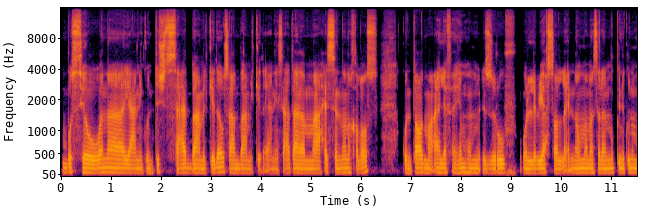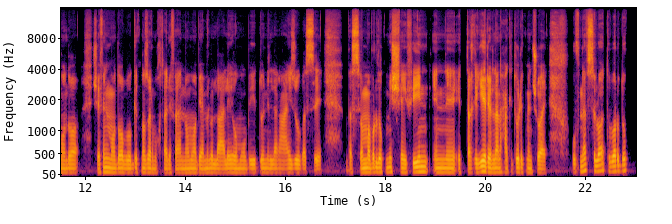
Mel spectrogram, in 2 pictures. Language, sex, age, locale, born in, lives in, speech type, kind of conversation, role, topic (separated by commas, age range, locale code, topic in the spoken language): Arabic, male, 20-24, ar-EG, Egypt, Egypt, conversation, podcast, guest, إزاي بتشوف تأثير الضغط النفسي على أداء الطلبة؟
